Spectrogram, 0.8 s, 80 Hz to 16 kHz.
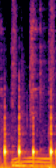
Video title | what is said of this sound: [FULL] Ngebolang Meriah Bikin Ceria - SI BOLANG (10/07/25) | Bunyinya beda. Oh, ini kan nyaring.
